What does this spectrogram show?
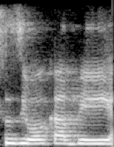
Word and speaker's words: Suzie Wokabi: sure okay so yes you said it right um my name is susie okabe i'm the founder of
